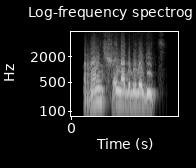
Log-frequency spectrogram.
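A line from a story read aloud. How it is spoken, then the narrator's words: Plain. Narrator (Russian): сказал сосед напротив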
